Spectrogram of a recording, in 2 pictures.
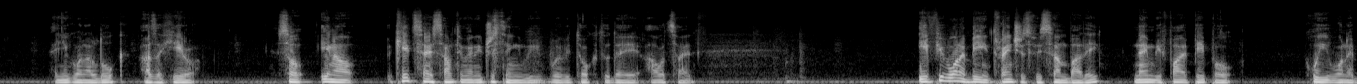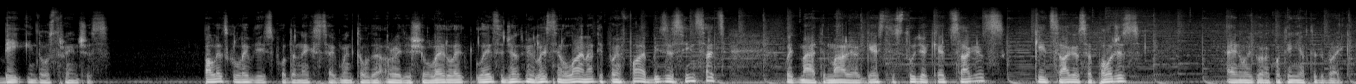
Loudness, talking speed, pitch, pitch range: -18 LUFS, 175 wpm, 105 Hz, 95-115 Hz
